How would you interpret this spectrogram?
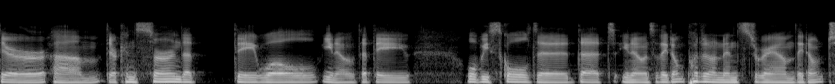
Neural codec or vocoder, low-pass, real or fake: none; 7.2 kHz; real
